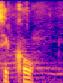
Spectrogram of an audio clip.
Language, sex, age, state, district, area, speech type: Punjabi, male, 45-60, Punjab, Fatehgarh Sahib, urban, read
